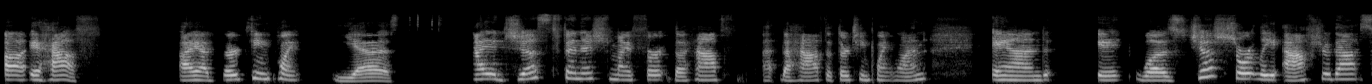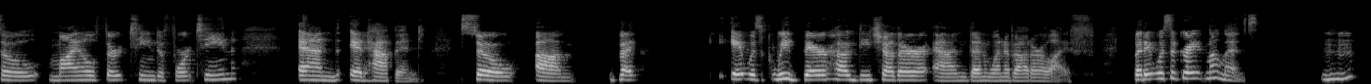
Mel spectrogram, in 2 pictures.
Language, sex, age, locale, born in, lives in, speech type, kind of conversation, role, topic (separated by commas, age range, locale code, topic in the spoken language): English, female, 55-59, en-US, United States, United States, conversation, podcast, guest, In what ways can regular physical activity improve our ability to cope with stress?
